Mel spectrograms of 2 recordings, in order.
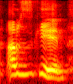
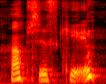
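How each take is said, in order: First: Said in the usual way. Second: A soft, half-swallowed laugh through the words; giggled quietly under the breath. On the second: Real, not acted. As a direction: take back the jab while still giggling. Laughs after a joke jab.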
